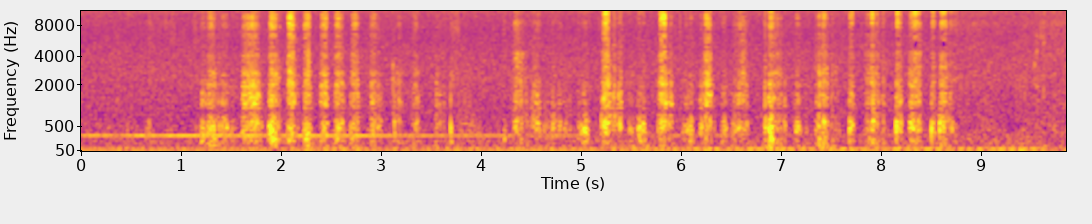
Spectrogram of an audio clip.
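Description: Pencil scratching on paper in quick, short drawing strokes, faint, starting about a second in and stopping shortly before the end. A faint steady hum sits under it for the first half.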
